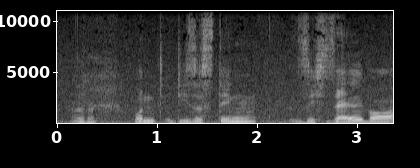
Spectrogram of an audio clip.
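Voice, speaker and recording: A man's voice against noticeable background noise. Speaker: education lecturer and podcaster. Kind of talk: casual chat.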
